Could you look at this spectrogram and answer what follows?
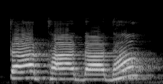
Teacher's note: हमारी जीवा क्या करती है, दांतों को स्पर्श करती है, इसलिए आपके कौन से व्यंजन है, ये आपके दंत व्यंजन है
